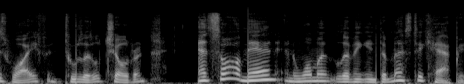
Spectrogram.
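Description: A speech clip with four sudden skips. Each one is a jump in the sound with no gap of silence. They fall at 0.76, 1.6, 2.48 and 3.76 s. Three skip about 40 ms. The one at 1.6 s skips about a tenth of a second. The likely cause is a dropped buffer (overrun), where samples were overwritten before being read and the two sides joined directly.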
